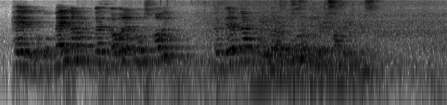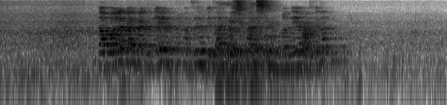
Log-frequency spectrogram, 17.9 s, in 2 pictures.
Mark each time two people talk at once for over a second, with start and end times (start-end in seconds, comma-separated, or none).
4.9-7.0, 13.2-14.5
